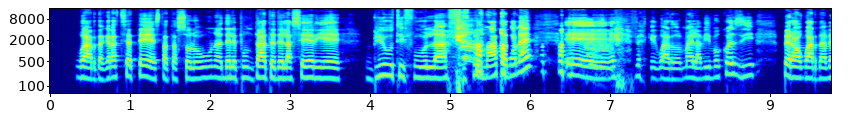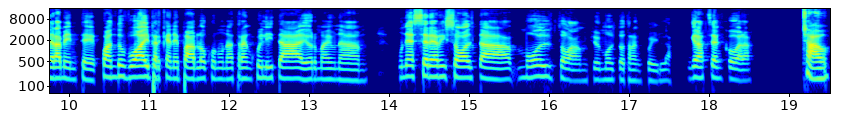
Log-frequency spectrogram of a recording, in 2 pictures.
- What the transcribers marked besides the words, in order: laugh; laughing while speaking: "firmata"; laughing while speaking: "perché"
- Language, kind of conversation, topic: Italian, podcast, Come stabilire dei limiti con parenti invadenti?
